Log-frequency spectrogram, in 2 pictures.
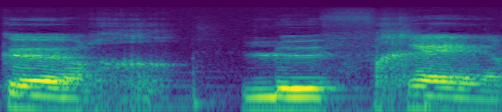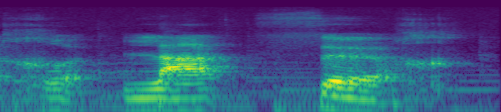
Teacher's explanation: a gente, por fazer o som do R, pega o som na garganta. Fica como se você estivesse roncando.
